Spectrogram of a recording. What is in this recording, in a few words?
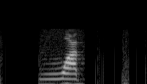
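"wat6", Cantonese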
